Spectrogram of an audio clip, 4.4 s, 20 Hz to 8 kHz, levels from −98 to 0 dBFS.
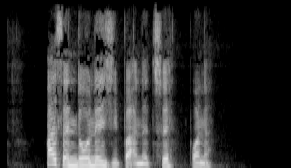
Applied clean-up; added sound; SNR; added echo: none; none; none; none.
